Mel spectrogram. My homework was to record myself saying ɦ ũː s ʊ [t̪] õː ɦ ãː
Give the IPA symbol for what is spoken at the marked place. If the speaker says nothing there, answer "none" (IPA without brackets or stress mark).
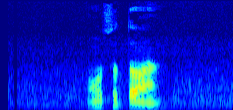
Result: t̪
